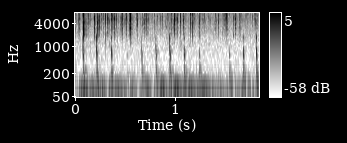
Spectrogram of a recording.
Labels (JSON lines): {"label": "biophony, knock", "recorder": "SoundTrap 300"}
